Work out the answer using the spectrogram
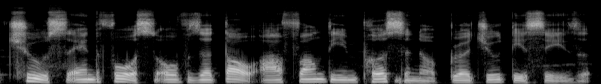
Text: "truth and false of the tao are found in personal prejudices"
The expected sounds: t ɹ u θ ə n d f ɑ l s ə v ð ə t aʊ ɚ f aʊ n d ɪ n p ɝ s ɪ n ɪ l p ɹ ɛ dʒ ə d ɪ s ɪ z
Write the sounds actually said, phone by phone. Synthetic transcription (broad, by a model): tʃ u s ə n d f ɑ s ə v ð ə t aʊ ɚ f aʊ n d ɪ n p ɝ s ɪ n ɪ l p ɹ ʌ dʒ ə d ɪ s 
